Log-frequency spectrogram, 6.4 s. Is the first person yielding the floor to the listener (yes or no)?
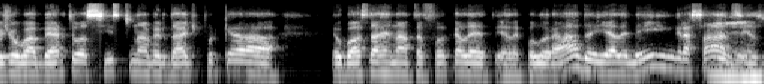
no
